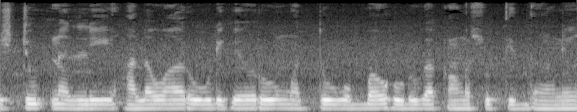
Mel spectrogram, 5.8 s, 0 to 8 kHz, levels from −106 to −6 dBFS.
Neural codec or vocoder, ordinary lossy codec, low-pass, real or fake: none; MP3, 48 kbps; 7.2 kHz; real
